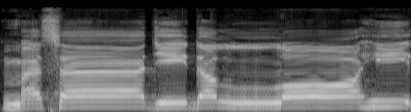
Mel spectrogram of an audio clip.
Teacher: लफ्ज़ अल्लाह है, इससे पहले दाल पे ज़बर है तो लफ्ज़ अल्लाह को मोटा करेंगे।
